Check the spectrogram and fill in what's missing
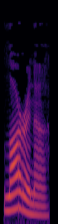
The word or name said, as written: larina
